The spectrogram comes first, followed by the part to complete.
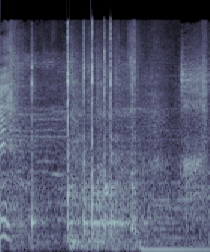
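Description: A few sharp taps and knocks as a climber's hands and shoes strike the holds of an indoor bouldering wall during a jumping move, over quiet background music.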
